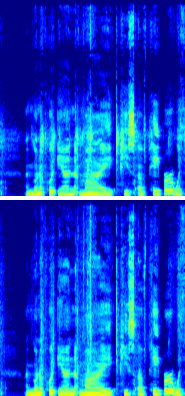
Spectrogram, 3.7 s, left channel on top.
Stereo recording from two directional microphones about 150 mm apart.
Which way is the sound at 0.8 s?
40° right (ahead or behind).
